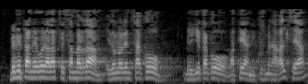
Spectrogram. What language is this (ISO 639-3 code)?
eus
